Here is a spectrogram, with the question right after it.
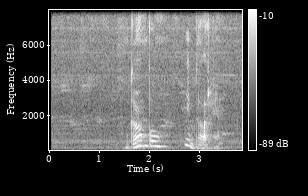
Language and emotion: Russian, neutral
